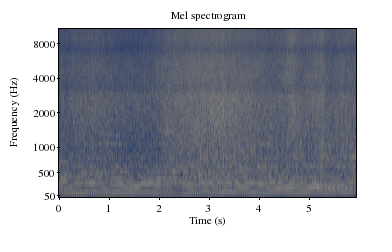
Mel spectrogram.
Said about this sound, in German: Vielleicht hörst du noch das Meeresrauschen im Nachgang, während du sanft ins Reich der Träume gleitest.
